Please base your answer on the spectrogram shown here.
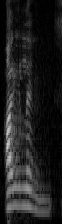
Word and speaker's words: islands: ISLANDனா இஸ்லாண்டுன்னு சொல்லாதீங்க, S is silent, so islands.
